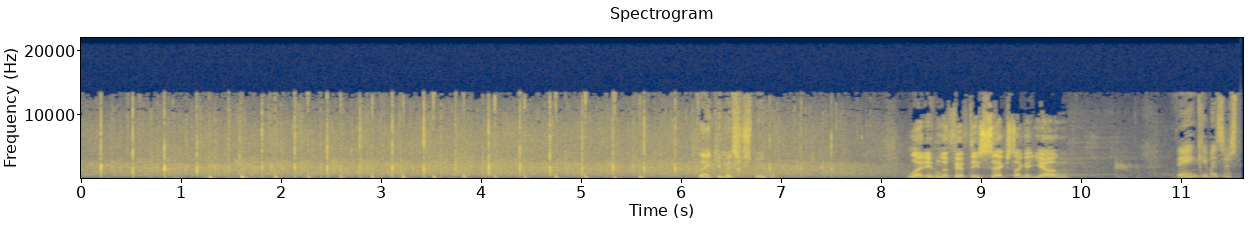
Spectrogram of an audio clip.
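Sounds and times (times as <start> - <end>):
audience applause in legislative chamber: 0.0 - 8.2
speech: 6.2 - 7.2, 8.3 - 10.0, 11.0 - 11.6.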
